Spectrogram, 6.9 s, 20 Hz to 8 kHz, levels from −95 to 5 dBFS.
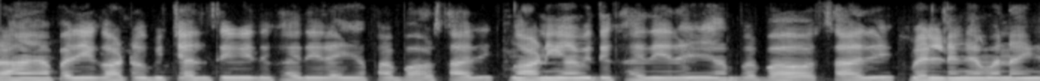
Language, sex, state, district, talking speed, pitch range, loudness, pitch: Hindi, female, Chhattisgarh, Korba, 260 wpm, 205-210 Hz, -23 LUFS, 205 Hz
